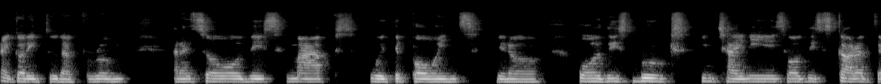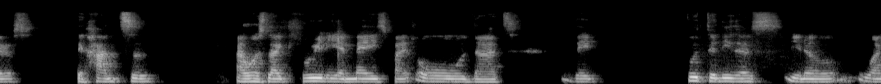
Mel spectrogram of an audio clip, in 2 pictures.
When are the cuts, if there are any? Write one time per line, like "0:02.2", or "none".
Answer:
0:14.3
